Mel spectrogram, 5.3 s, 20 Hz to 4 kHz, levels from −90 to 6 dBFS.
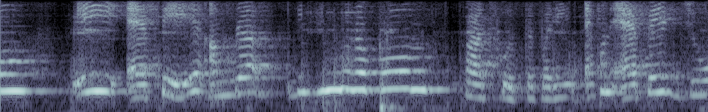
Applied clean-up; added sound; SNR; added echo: neural separator model SepFormer DNS4.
